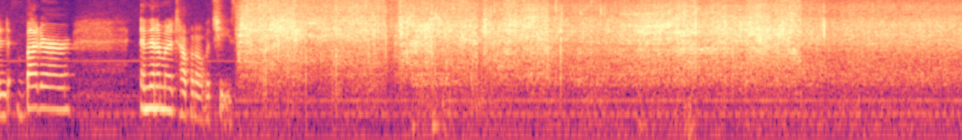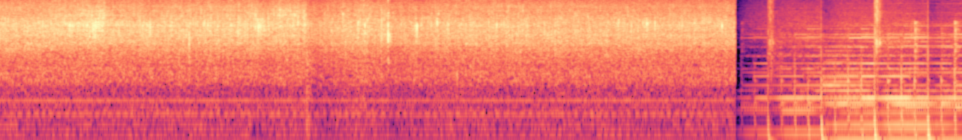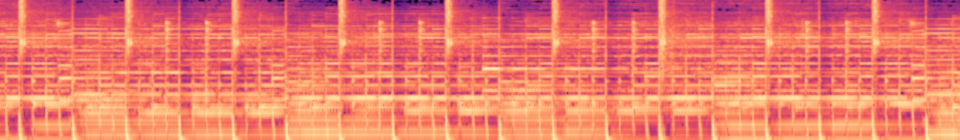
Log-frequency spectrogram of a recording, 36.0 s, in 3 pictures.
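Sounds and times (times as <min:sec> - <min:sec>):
chicken sizzling in frying pan: 0:03.0 - 0:21.3.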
